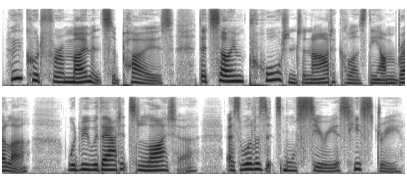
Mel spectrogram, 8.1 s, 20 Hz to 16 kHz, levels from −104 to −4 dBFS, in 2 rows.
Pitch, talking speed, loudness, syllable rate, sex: 185 Hz, 195 wpm, -20 LUFS, 5.7 syllables/s, female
